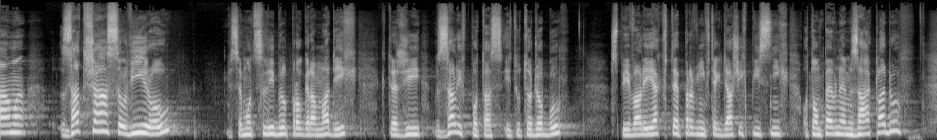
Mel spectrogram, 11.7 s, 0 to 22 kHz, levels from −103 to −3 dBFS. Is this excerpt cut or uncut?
uncut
